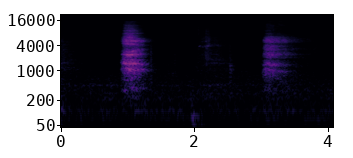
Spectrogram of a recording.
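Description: A woman sighing: two faint breathy sighs about two seconds apart.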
